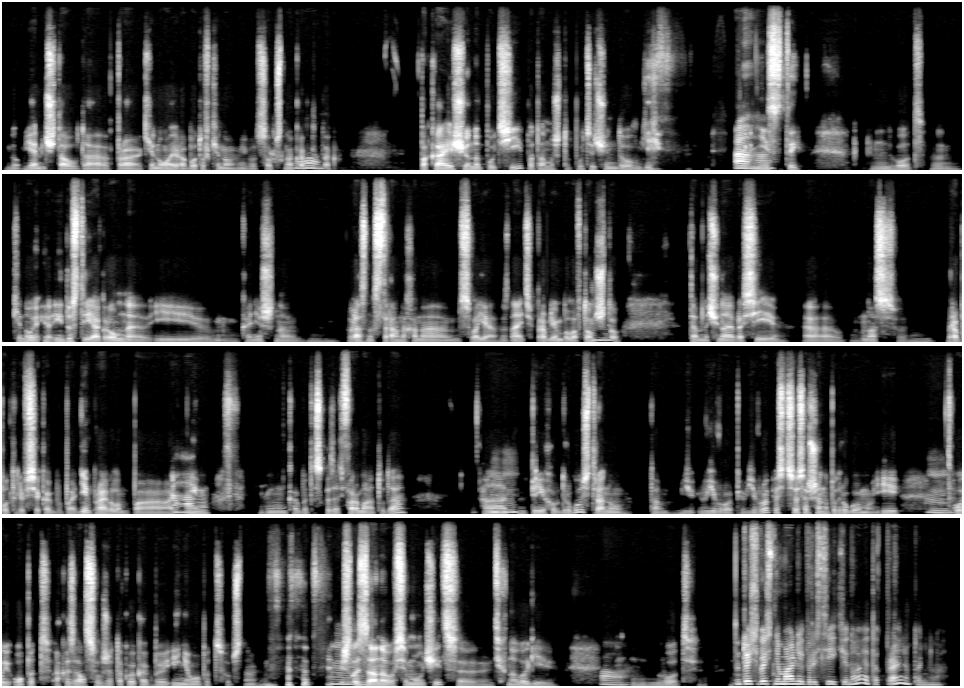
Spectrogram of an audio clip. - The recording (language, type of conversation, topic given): Russian, unstructured, Какие мечты казались тебе невозможными, но ты всё равно хочешь их осуществить?
- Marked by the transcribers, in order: tapping; chuckle; other background noise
